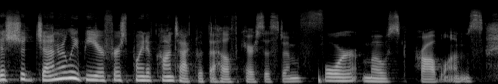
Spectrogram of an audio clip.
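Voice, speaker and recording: A woman with a Canadian accent speaks in a very deep, low pitch with very wide pitch swings, captured in a very clean recording against a silent background. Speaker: doctor. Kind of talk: public talk. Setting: theater with audience. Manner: fast.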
